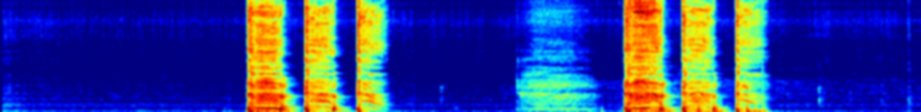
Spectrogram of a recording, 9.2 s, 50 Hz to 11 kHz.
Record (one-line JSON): {"cough_length": "9.2 s", "cough_amplitude": 32768, "cough_signal_mean_std_ratio": 0.35, "survey_phase": "beta (2021-08-13 to 2022-03-07)", "age": "45-64", "gender": "Male", "wearing_mask": "No", "symptom_none": true, "smoker_status": "Never smoked", "respiratory_condition_asthma": false, "respiratory_condition_other": false, "recruitment_source": "REACT", "submission_delay": "3 days", "covid_test_result": "Negative", "covid_test_method": "RT-qPCR"}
